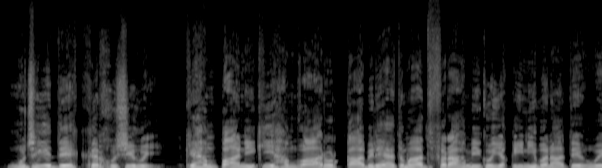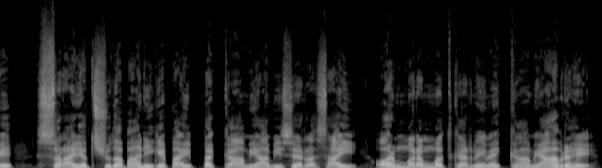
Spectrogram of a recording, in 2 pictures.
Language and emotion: Urdu, happy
